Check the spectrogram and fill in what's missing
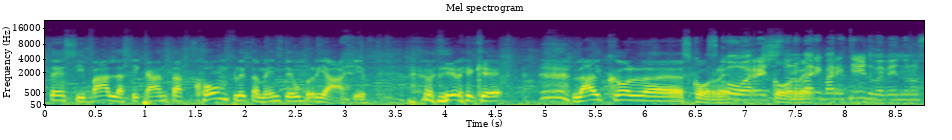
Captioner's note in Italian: risate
